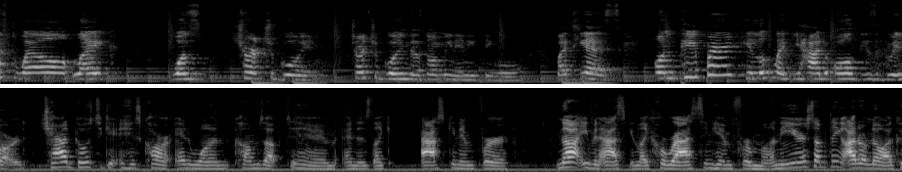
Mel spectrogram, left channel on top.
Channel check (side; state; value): both; different; correlation 0.00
